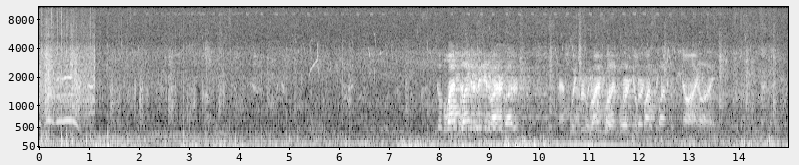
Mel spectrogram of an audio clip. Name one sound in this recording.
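A horse's hooves thud on grass as it gallops.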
